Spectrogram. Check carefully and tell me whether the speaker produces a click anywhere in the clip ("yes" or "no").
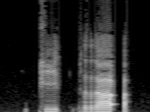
no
